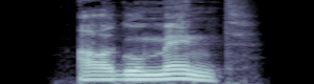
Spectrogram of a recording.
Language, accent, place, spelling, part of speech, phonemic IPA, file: German, Germany, Berlin, Argument, noun, /arɡuˈmɛnt/, De-Argument.ogg
- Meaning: 1. proof, reason, point 2. argument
